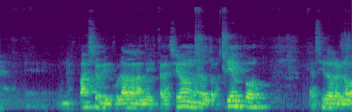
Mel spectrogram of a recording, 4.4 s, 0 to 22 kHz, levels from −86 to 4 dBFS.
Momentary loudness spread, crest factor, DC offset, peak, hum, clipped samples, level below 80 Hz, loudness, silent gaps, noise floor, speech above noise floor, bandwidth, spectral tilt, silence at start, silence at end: 13 LU; 16 dB; under 0.1%; 0 dBFS; none; under 0.1%; -58 dBFS; -16 LUFS; none; -44 dBFS; 29 dB; 8 kHz; -8.5 dB/octave; 0 s; 0 s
